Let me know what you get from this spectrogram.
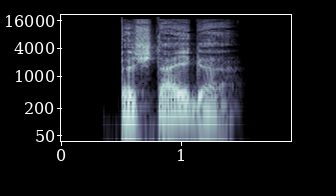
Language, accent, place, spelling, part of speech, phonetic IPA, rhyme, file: German, Germany, Berlin, besteige, verb, [bəˈʃtaɪ̯ɡə], -aɪ̯ɡə, De-besteige.ogg
- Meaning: inflection of besteigen: 1. first-person singular present 2. first/third-person singular subjunctive I 3. singular imperative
